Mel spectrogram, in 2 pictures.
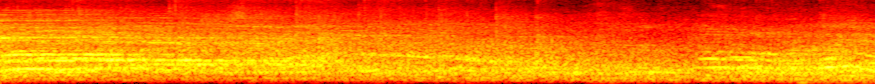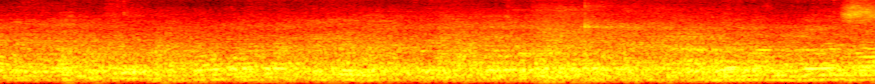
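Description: Voices shouting at ringside during a boxing bout, several overlapping, with a few dull thuds from gloves and feet on the canvas.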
